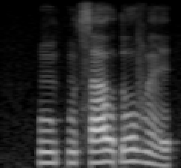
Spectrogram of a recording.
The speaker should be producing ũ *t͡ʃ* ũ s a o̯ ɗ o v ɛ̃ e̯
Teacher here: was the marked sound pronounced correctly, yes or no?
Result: no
